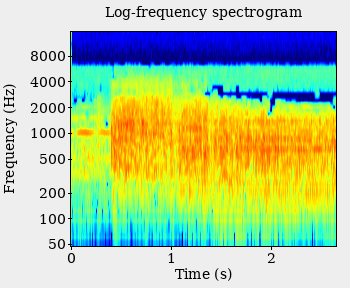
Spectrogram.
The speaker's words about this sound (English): I was startled by an enormous thunderclap, followed by the wrenching split of wood. It brought me bolt upright and in one bound to the window, where, in the courtyard below, in the flash of the lightning, I could see that the oaken cap over the well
